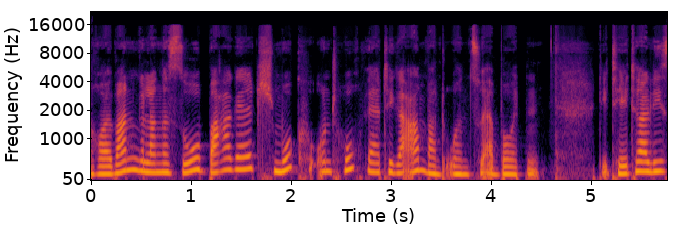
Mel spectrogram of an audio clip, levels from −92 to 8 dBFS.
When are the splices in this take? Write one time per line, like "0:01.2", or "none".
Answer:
none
